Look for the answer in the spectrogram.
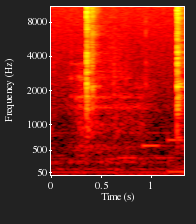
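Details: Relay-driven Vegas-style lamp sign (555 timer, CD4017 counter, transistors, 6-volt lamps) powered at about 8 volts: crisp double relay clicks about a second apart, stepping cleanly; relays clicking normally.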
